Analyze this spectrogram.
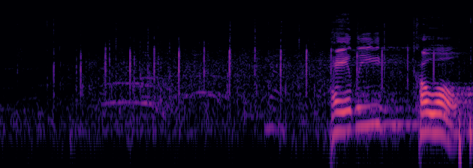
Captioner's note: crowd applauding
